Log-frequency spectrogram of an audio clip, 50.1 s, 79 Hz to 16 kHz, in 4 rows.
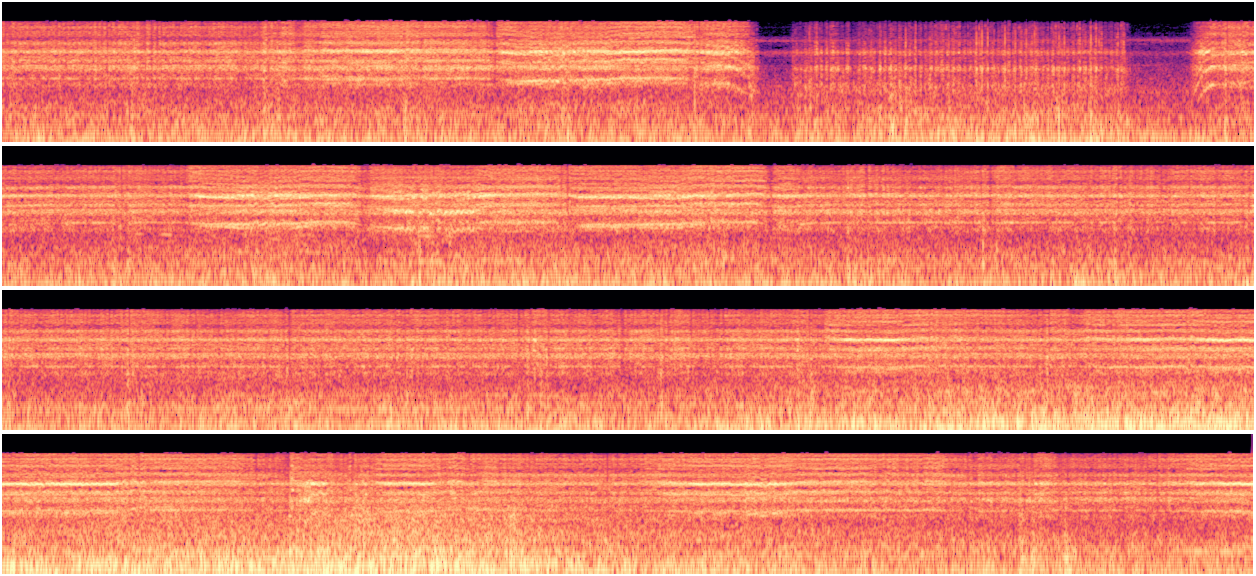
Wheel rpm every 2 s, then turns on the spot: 230, 230, 220, 160, 40, 40, 190, 220, 210, 220, 230, 240, 230, 230, 230, 230, 230, 230, 220, 230, 230, 230, 220, 230, 230.
8-10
